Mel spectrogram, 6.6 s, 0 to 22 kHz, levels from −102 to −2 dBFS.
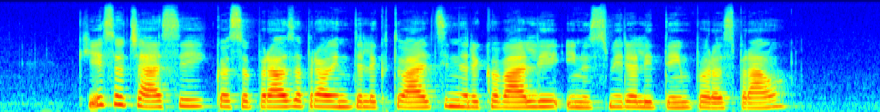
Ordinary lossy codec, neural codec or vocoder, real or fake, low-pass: none; none; real; 19.8 kHz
